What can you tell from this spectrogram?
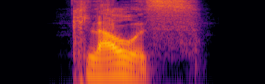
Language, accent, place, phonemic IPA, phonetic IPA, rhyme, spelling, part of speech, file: German, Germany, Berlin, /klaʊ̯s/, [kl̥äo̯s], -aʊ̯s, Klaus, proper noun / noun, De-Klaus.ogg
- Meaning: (proper noun) 1. a male given name 2. a surname 3. a municipality of Vorarlberg, Austria; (noun) kloyz (private house of study, small synagogue)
